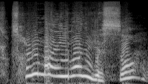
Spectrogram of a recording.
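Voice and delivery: high-pitched flustered student, doubting the answer; flustered disbelief. Retold or imitated. Teacher mimics students doubting the first answer, high flustered disbelief. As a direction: act out a student thrown by an easy answer. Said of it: "좀 당황한다고".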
